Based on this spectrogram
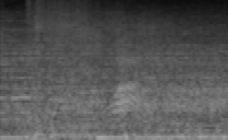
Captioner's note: thunder rumbles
